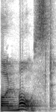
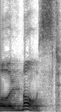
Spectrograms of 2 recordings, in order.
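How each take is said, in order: The two takes are said the same way.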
